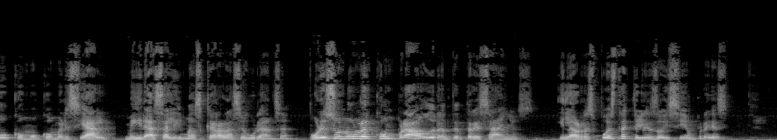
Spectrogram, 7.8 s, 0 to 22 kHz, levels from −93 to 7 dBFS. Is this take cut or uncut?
cut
